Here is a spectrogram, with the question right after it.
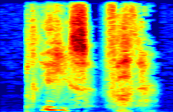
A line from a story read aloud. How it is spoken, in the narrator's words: John whispered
